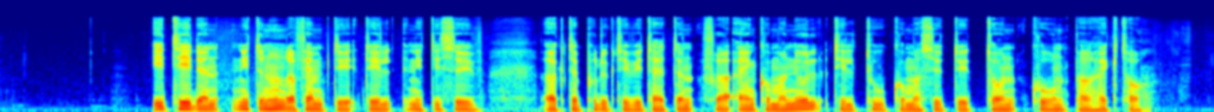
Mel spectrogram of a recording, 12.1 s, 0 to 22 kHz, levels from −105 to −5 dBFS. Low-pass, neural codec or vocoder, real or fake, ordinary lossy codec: none; none; real; none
